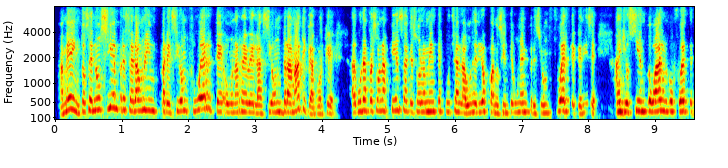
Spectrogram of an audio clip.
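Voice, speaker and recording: A woman's voice: sits high, fairly bright tone, no echo. A woman preaching a sermon in an earnest teaching tone, asking her listeners questions and often saying "amen". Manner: frequent "amén" and rhetorical questions to the congregation; earnest teaching tone with small restarts.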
